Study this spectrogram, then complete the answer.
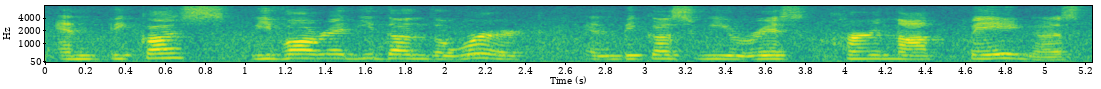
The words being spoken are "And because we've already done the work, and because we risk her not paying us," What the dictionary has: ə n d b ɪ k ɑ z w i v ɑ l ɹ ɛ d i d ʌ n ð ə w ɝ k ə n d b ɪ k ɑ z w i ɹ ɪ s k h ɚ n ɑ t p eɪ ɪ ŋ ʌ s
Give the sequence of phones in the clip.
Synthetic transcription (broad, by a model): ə n d b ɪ k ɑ s w i v ɑ l ɹ ɛ d i d ʌ n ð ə w ɝ k ə n d b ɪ k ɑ s w i ɹ ɪ s k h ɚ n ɑ t p eɪ ɪ ŋ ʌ s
